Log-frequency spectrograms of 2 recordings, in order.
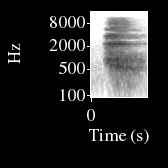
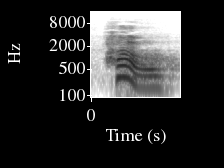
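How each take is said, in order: First: It is pushed out as a breathy exhale. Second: It is spoken aloud with a normal voice. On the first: "you would feel breath on your hand" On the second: "if you were going to say them out loud"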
